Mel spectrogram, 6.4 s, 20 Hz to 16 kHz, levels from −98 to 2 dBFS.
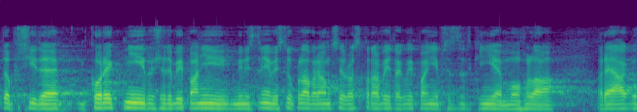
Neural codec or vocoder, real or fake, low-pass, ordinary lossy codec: codec, 16 kHz, 8 kbps, FreqCodec, larger model; fake; 7.2 kHz; AAC, 96 kbps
